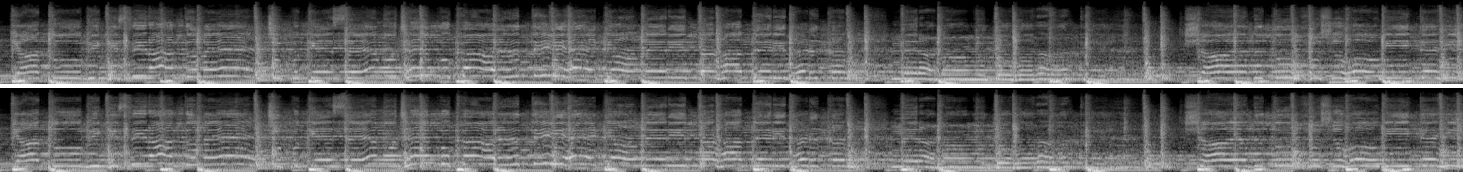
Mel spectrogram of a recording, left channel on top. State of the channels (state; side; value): normal; both; correlation 0.12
